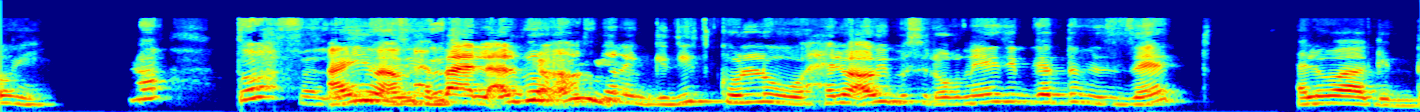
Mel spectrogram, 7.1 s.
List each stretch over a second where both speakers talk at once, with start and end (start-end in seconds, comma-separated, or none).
1.6-3.2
